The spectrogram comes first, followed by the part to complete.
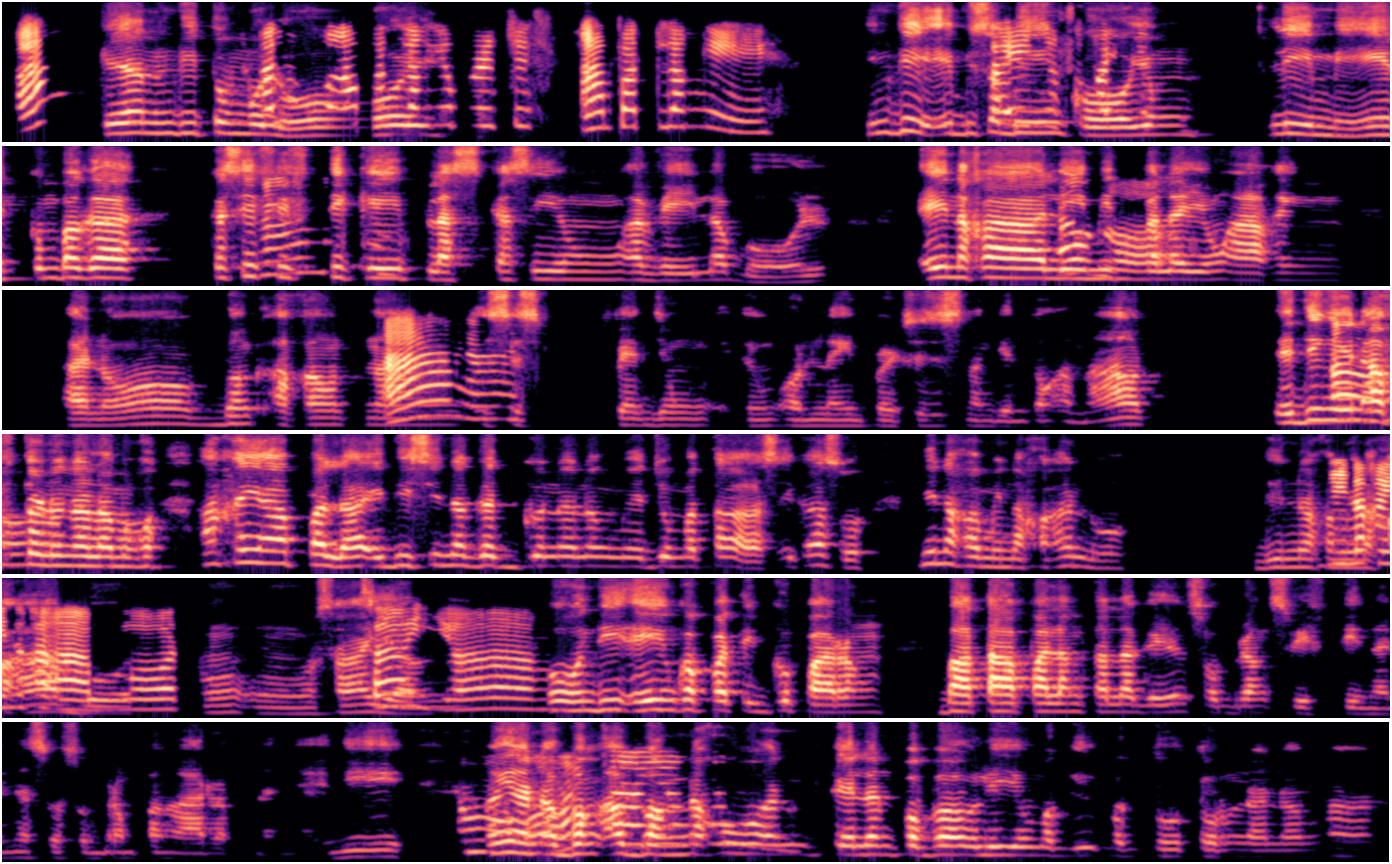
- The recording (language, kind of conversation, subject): Filipino, unstructured, Ano ang pinakanatatandaan mong konsiyerto o palabas na napuntahan mo?
- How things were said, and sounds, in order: distorted speech; tapping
